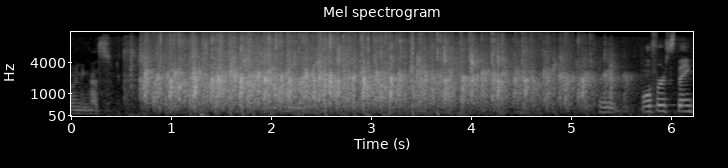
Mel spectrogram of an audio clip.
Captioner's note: applause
